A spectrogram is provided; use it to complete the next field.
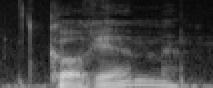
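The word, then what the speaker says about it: chorème: Là, jusqu'à temps qu'on trouve le mot Corem, qui s'écrit C-H-O-R-E-M-E. Puis c'est Roger Brunet, qui est un géographe.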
